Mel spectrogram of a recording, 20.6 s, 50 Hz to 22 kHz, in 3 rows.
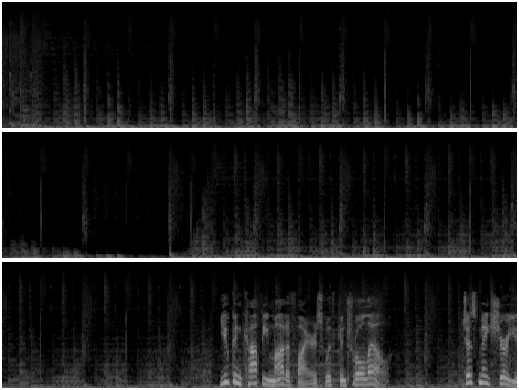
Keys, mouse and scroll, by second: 0.0-2.9 drag, 5.0 scroll up 1, 5.6-6.9 drag, 7.4 shift+click, 7.8 shift+click, 8.3 shift+click, 8.9 shift+click, 9.8 shift+click, 10.6 shift+click, 12.0 shift+click, 14.0 ctrl+click, 15.0-15.8 scroll up 3, 15.8 shift+click, 15.8 scroll up 1, 16.4 scroll down 2, 17.6-20.0 shift+drag, 17.6 scroll down 2, 20.5 shift+middle click.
